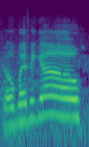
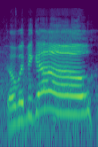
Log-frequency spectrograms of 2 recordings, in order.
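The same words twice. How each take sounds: First: Excited cheering. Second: Slow, loud, higher cheer, all in; loud excited cheering. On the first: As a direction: urge the rocket up, drawn out. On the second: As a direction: yell it on as it climbs. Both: Real, not acted. Cheering the rocket on.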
